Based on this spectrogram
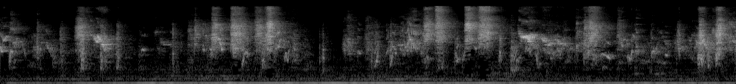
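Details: Morning parakeet chorus, a continuous stream of scratchy squawks mixed with thin high tweets from more than one bird, a low background hum running throughout.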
